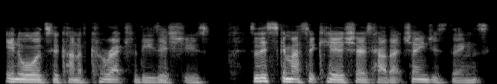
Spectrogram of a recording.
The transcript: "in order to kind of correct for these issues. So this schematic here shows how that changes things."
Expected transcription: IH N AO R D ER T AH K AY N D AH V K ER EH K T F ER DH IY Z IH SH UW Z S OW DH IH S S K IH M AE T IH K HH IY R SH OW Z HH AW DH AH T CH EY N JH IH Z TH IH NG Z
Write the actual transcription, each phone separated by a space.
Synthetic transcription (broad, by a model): IH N AO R D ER T AH K AY N D AH V K ER EH K T F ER DH IY Z IH SH UW Z S OW DH IH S S K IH M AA T IH K HH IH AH SH OW Z HH AW DH AH T CH EY N JH IH Z TH IH NG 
